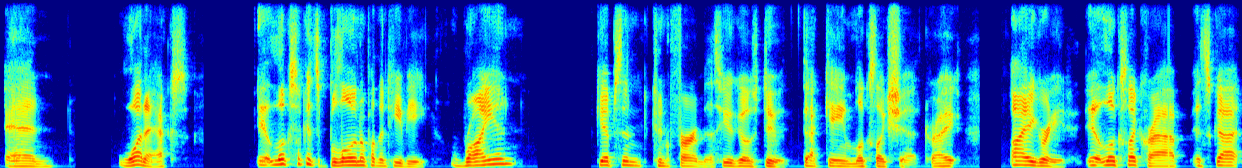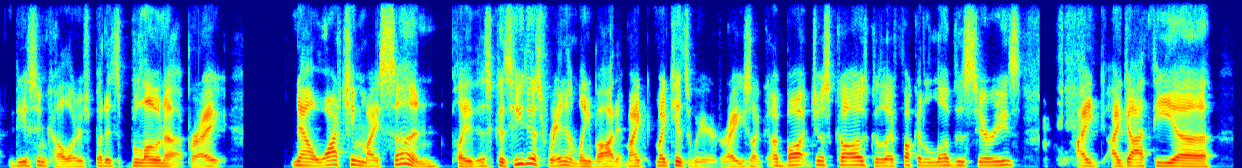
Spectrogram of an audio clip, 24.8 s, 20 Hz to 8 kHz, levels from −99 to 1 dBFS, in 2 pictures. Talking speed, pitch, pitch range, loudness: 175 wpm, 150 Hz, 130-170 Hz, -19 LUFS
